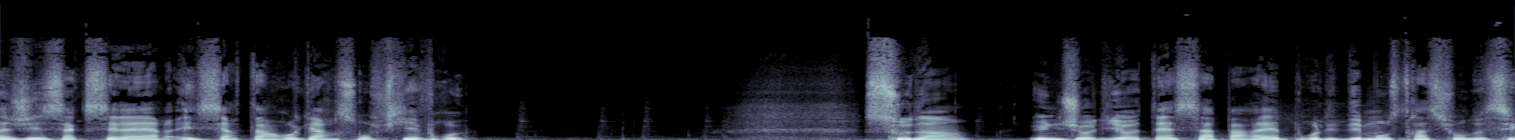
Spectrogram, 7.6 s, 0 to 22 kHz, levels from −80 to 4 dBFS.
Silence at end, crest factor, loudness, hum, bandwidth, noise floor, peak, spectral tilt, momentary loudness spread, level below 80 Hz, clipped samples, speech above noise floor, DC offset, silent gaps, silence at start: 0 s; 16 dB; -15 LUFS; none; 16 kHz; -55 dBFS; 0 dBFS; -5.5 dB/octave; 6 LU; -46 dBFS; under 0.1%; 41 dB; under 0.1%; none; 0 s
